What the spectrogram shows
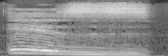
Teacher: we always add the ending is with a voiced Z is it doesn't matter that it's spelled with an S it's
